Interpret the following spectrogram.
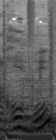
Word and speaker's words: robot: Beau, un robot. Le T ne se prononce pas. C'est une lettre muette.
